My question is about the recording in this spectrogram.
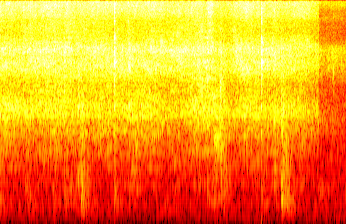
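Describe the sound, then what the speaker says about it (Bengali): Tomatoes with salt and turmeric sizzle steadily in a hot pan, a loud, continuous frying hiss broken by a few soft taps of a stirring spoon. "টমেটোর মধ্যে একটুখানি নুন দিয়ে দেবো, একটু হলুদ দিয়ে দেবো। ভালো করে নাড়িয়ে নেব।"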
